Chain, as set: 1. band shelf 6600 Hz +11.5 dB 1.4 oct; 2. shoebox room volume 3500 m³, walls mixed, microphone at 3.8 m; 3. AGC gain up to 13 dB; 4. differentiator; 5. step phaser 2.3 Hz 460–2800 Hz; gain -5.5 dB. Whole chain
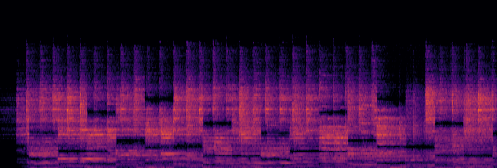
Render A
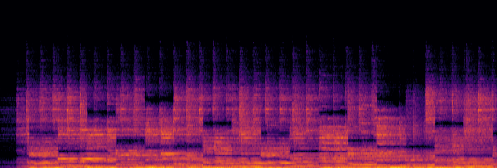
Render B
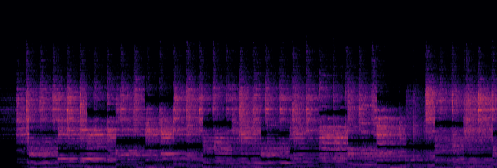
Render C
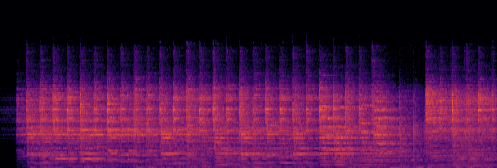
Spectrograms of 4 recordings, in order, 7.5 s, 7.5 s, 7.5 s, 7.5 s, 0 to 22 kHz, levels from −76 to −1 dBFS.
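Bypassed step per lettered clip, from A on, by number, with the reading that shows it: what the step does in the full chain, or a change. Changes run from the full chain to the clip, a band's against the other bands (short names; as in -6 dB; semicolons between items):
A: 4, 125 Hz band +21.5 dB; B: 3, loudness change -6.5 LU; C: 5, 1 kHz band -1.5 dB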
